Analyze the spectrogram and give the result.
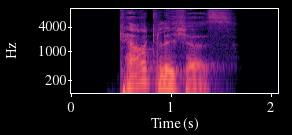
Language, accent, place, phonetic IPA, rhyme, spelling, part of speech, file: German, Germany, Berlin, [ˈkɛʁklɪçəs], -ɛʁklɪçəs, kärgliches, adjective, De-kärgliches.ogg
- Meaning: strong/mixed nominative/accusative neuter singular of kärglich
